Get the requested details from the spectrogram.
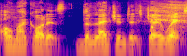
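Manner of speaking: normal talking voice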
